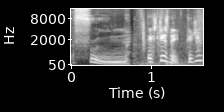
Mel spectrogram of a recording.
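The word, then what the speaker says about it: Frome: from f-r-o-m-e it should be blitheringly obvious it's pronounced froome excuse me could you mispronounce froome for me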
